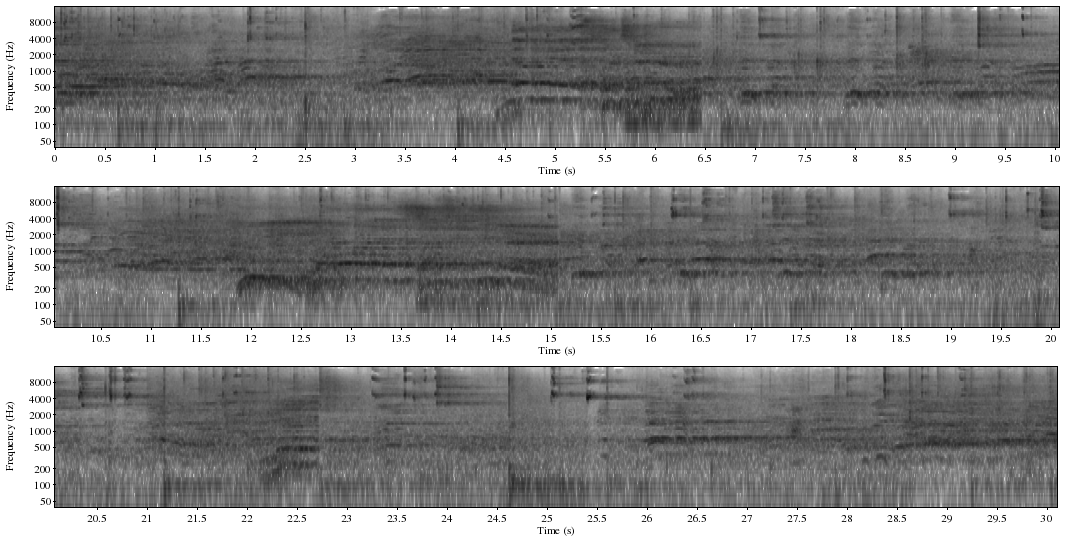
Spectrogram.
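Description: Live basketball game sound in an echoing gymnasium: a ball dribbling on the hardwood court, with shouting from players and the crowd.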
